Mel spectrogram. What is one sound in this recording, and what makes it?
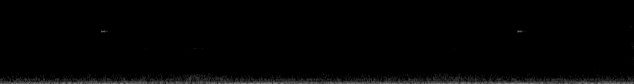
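A car stereo gives a short electronic beep when its buttons are pressed.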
